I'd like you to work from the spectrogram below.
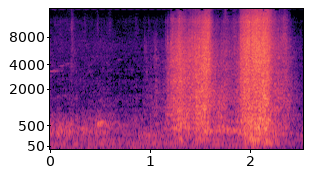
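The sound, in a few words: pigeons cooing on Santorini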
